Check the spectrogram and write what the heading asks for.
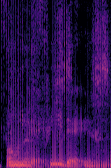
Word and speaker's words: bona fides: I tell you, Marianne, I have always pronounced it bona fides. But you know, there are some authorities who have sneered at that pronunciation, and they say it should be bona fides.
